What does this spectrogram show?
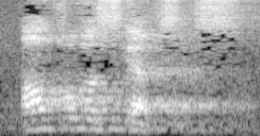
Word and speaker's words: omphaloskepsis: Omphaloskepsis. Could that also be pronounced omphaloskepsis? It can, it would be wrong. Omphaloskepsis.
